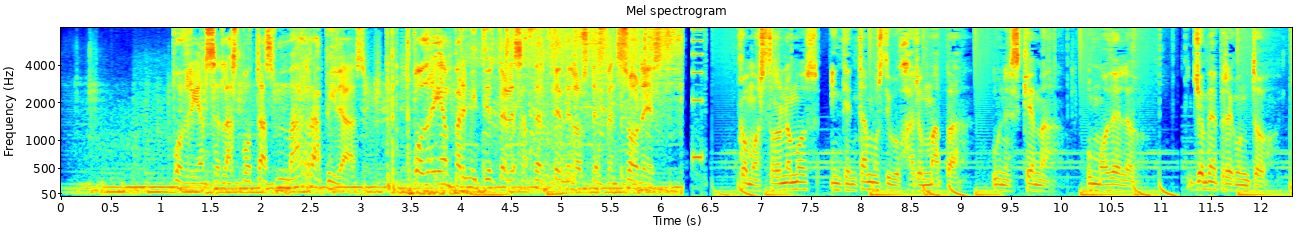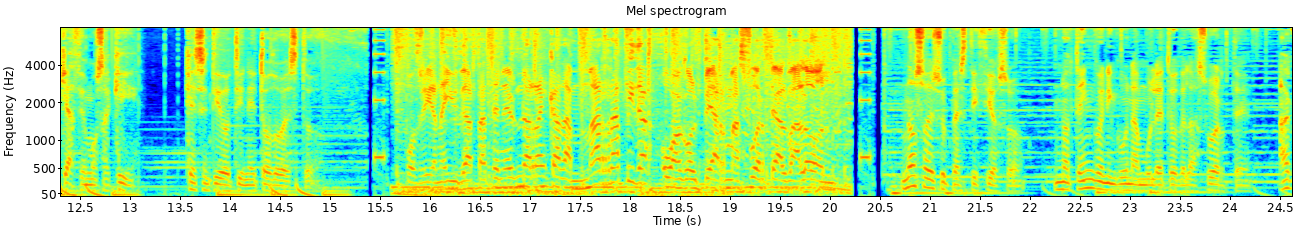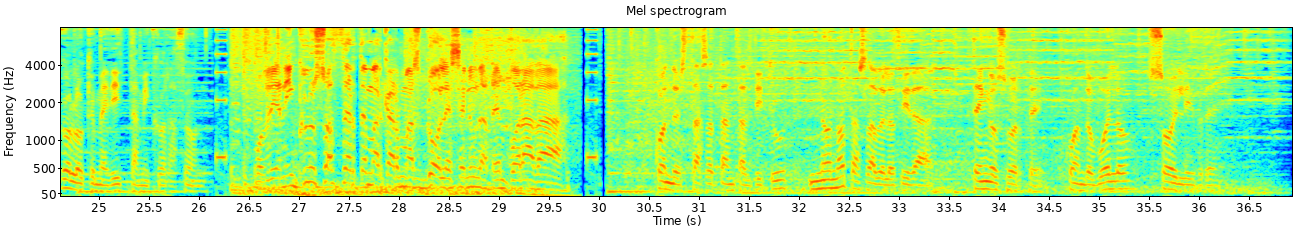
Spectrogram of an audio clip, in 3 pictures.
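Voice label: European Spanish Commercial; GoLocalise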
